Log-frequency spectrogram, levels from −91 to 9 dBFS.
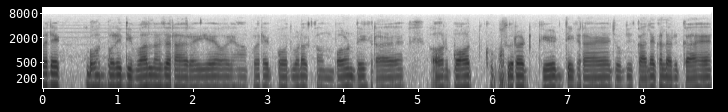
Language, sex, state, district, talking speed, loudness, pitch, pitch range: Hindi, male, Chhattisgarh, Bilaspur, 210 wpm, -18 LUFS, 110 Hz, 110-115 Hz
